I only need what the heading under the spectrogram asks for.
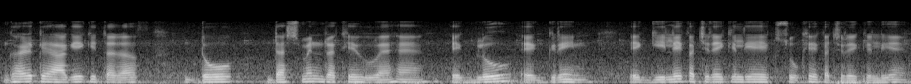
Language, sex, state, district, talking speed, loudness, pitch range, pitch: Hindi, male, Arunachal Pradesh, Lower Dibang Valley, 160 wpm, -16 LUFS, 105-120 Hz, 110 Hz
